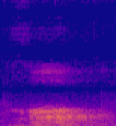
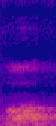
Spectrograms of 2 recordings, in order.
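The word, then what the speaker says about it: خ: And the dot one is going to be pronounced from the beginning of the throat. Understand or not? Pushing the air out. Kha, kha. Scratching. A little bit scratching.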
